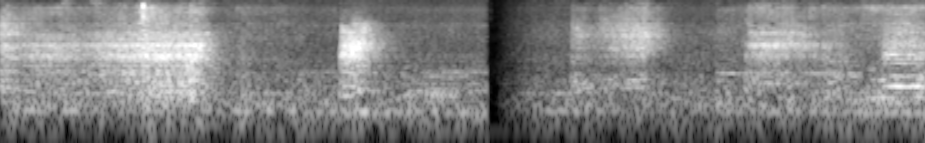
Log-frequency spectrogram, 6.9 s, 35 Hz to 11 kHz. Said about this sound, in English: He posted 75 farting videos over the past 6 months. Oh, my God. Yeah, here's a little clip, and trust me, I got more than just farts, but here's him actually recording himself a little bit.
